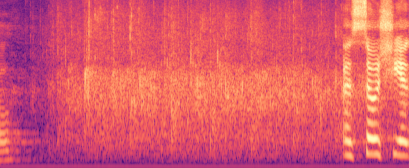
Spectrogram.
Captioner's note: audience applaud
